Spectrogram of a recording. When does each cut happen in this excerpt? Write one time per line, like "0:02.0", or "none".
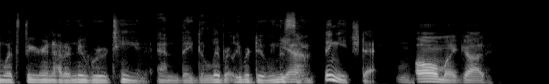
0:04.1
